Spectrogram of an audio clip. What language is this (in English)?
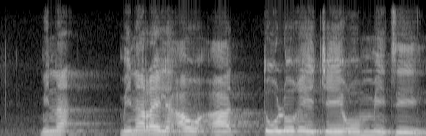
Northern Sotho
